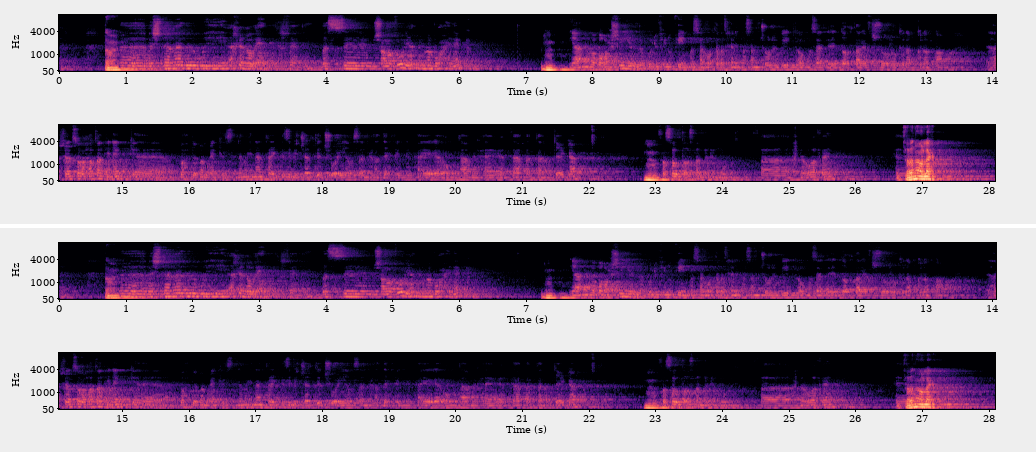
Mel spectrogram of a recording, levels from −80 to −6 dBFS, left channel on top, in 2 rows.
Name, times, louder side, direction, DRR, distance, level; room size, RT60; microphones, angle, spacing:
voice 1, 0.9-6.1 7.7-13.3 13.9-21.8 22.9-24.2 24.6-25.7 26.6-26.9, equal, 30° left, -1 dB, 3.0 m, -35 dB
voice 2, 26.6-27.2, left 4 dB, 75° left, 9 dB, 0.6 m, -20 dB
28.0 x 24.0 x 5.7 m, 2.7 s
head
